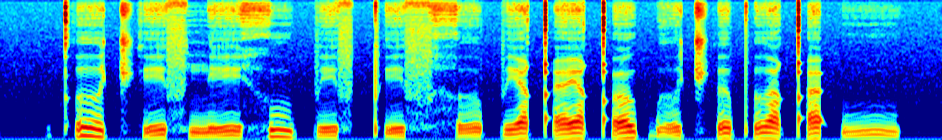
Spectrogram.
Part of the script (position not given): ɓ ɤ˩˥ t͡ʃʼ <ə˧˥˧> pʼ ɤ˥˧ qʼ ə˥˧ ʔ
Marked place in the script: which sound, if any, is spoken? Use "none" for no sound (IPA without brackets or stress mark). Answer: ə˥˧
